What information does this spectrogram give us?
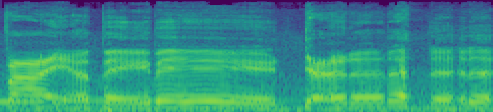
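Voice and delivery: ordinary delivery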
